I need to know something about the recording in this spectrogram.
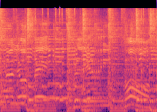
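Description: Live Balkan folk dance music: a wavering, ornamented lead melody over a steady, pulsing beat.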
